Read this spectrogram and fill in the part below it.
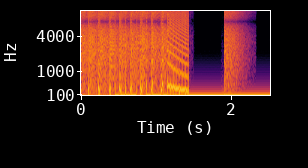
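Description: A short falling electronic tone sounds from an old computer game.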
